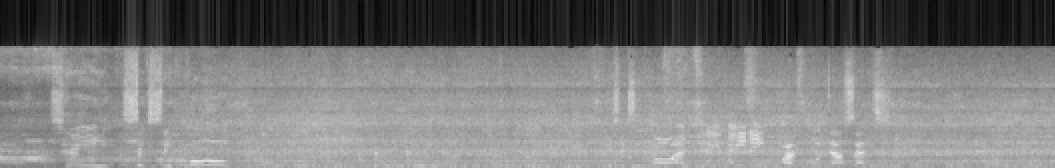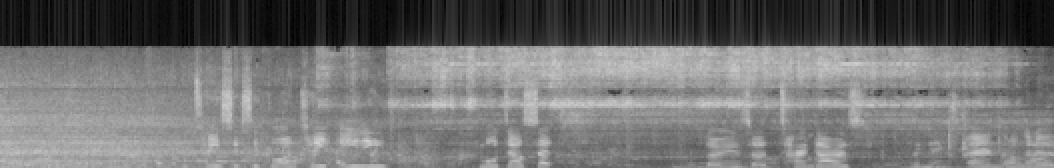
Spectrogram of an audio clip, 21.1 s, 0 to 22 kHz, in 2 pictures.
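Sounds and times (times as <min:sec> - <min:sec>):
train wheels on rails: 0:00.0 - 0:20.7.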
